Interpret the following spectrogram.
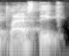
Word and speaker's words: Plastiq: Spelled like plastic, but I just say plastic, right?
